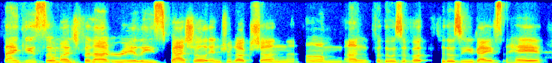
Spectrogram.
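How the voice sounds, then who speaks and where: A woman's voice: medium pitch, unhurried, hardly any pauses, a little mellow. A woman, speaking as the guest on a video call and telling her life story in a chatty way, with many ums and restarts. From Trinidad. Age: 30s. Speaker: guest speaker, airline pilot. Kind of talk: personal story talk.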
